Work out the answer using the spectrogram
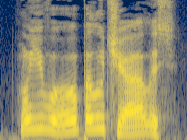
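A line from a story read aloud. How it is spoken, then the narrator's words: Envious grumble. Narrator (Russian): завистливо пробурчал Визгун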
